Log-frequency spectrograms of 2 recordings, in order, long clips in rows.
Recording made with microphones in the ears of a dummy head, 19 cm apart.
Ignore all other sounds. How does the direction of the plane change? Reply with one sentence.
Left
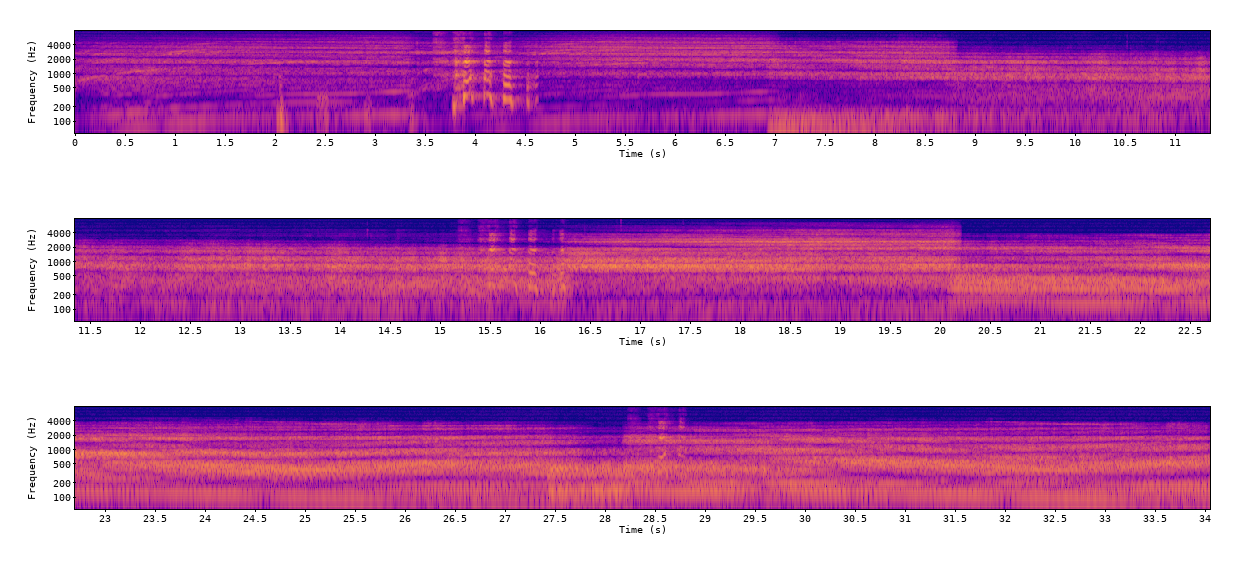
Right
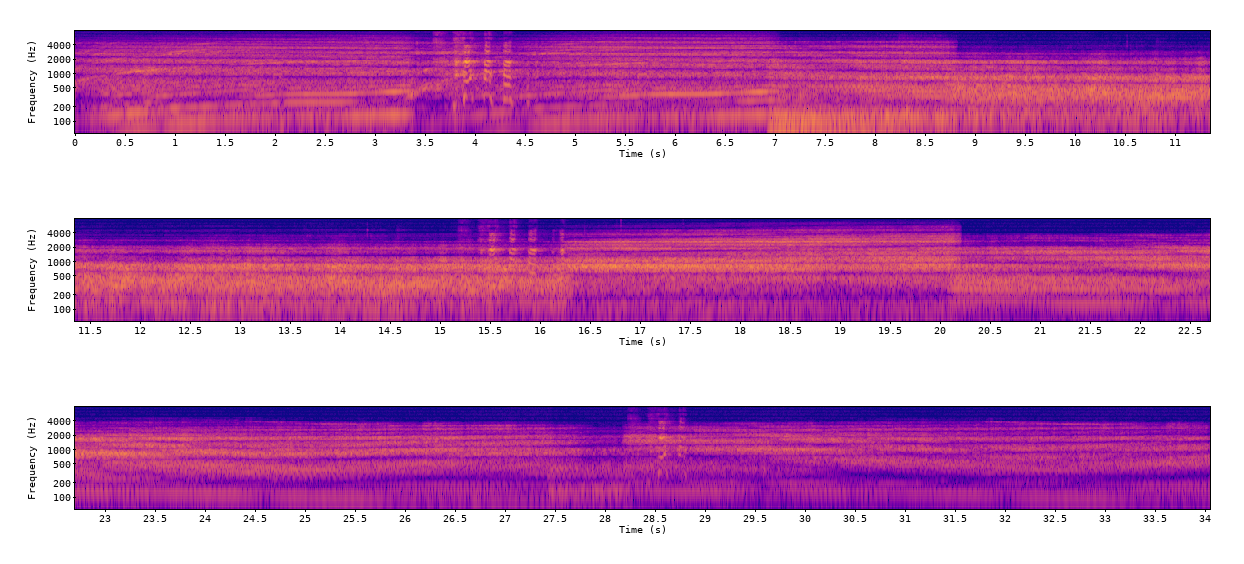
In this clip you hear the plane move from right to left.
